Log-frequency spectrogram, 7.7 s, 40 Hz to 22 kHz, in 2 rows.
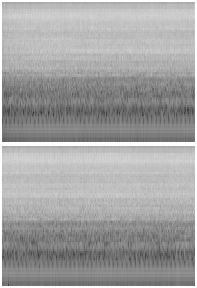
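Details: VAZ 21099 with 185,000 km, brought in for oil consumption, knocking and poor running on cold mornings; after repair with new plugs and retimed, head torqued, loud steady idle with even beat and no knock or stumble.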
